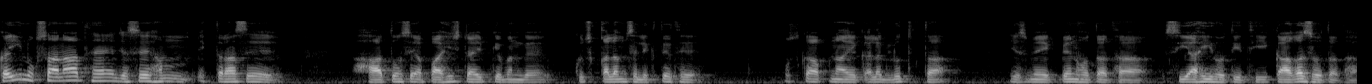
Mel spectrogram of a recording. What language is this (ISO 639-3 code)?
urd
